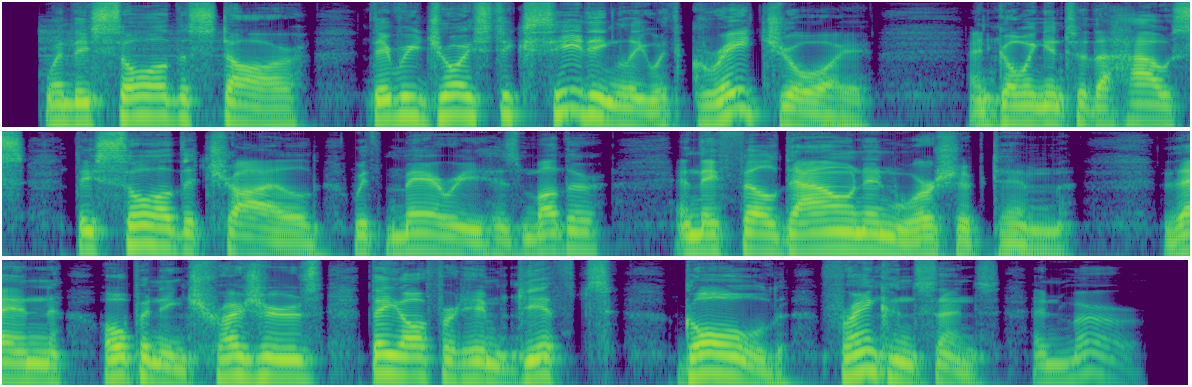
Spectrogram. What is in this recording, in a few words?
Narration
